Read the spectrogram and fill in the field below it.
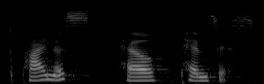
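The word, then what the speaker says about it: Pinus halepensis: you can say it the correct way it's pronounced pinus hel pensis pineless helpensis say it please pionus hal pensis so commonly known as the apellopine and in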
